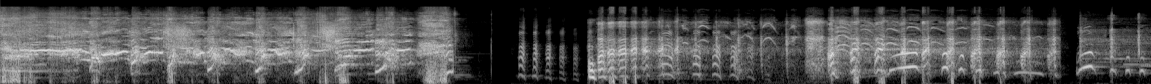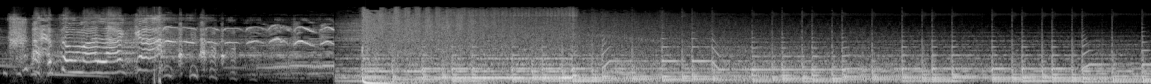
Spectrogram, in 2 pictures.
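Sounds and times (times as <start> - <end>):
high-pitched laughter: 0.0 - 14.9.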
